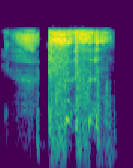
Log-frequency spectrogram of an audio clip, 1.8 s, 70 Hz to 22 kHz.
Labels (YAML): expert_labels:
- quality: poor
  cough_type: unknown
  dyspnea: false
  wheezing: false
  stridor: false
  choking: false
  congestion: false
  nothing: true
  diagnosis: lower respiratory tract infection
  severity: mild
gender: female
respiratory_condition: false
fever_muscle_pain: false
status: COVID-19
